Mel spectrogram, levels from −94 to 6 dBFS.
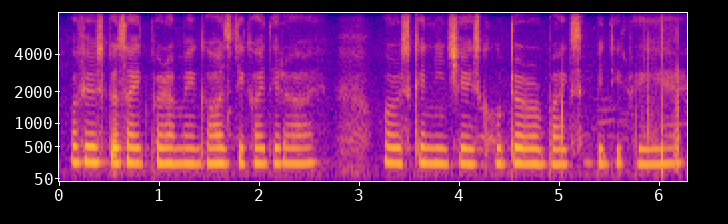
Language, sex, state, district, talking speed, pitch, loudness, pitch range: Hindi, female, Arunachal Pradesh, Papum Pare, 200 wpm, 240 Hz, -17 LUFS, 235-245 Hz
